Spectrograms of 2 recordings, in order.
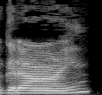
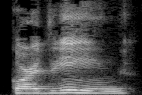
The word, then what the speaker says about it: Gourdine: I love how she pronounces it because it sounds like French or something. But it is. Yes, I say Gourdine, but she is a phenomenal woman.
